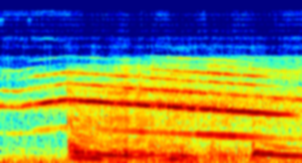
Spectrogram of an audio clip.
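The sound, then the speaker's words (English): A police siren wails outside as a loud, steady high tone that slowly glides downward. A lower wavering tone runs beneath it throughout. “What's all that noise outside? Oh, for heaven's sakes. I'll look out the window. Dear, it's the police.”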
